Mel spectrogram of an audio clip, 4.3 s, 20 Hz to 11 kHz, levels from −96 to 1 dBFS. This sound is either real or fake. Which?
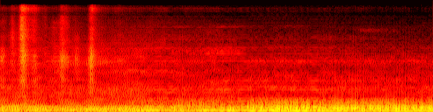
fake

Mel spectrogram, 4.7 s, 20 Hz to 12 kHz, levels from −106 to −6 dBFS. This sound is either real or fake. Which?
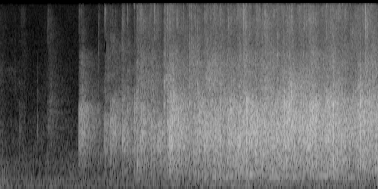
real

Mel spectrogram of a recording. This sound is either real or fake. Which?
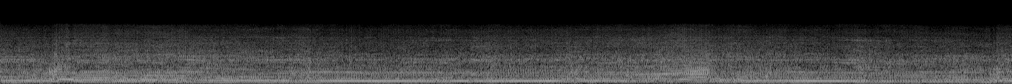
fake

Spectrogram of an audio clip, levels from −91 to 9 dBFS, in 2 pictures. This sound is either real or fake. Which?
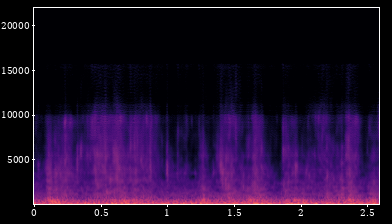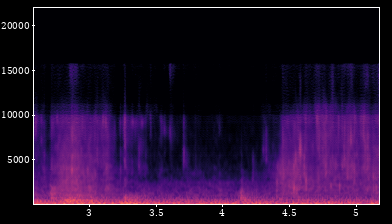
fake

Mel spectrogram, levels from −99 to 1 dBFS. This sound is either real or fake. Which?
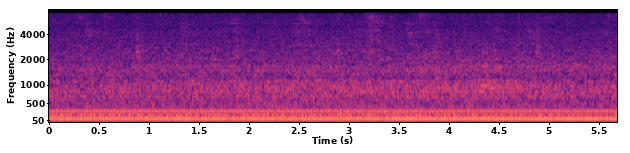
real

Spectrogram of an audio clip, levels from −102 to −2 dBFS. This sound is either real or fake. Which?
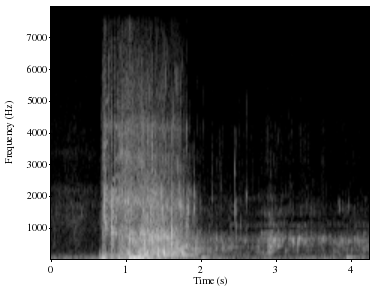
real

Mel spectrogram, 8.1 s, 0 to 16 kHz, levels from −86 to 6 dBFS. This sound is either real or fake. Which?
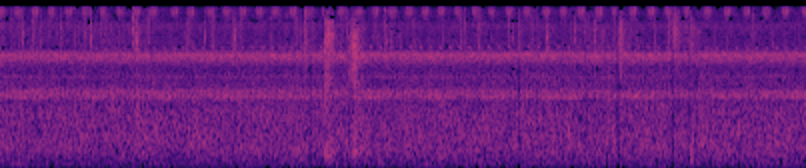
real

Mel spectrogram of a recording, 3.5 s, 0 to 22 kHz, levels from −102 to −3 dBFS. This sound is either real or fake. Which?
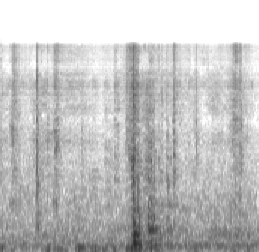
fake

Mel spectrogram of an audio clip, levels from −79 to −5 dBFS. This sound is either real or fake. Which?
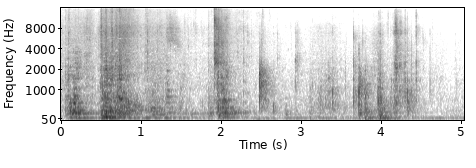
real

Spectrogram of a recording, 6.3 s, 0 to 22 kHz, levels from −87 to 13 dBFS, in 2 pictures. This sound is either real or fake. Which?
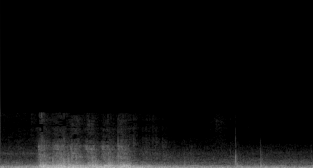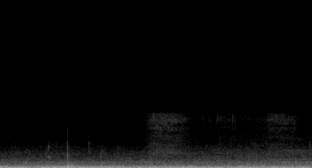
real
